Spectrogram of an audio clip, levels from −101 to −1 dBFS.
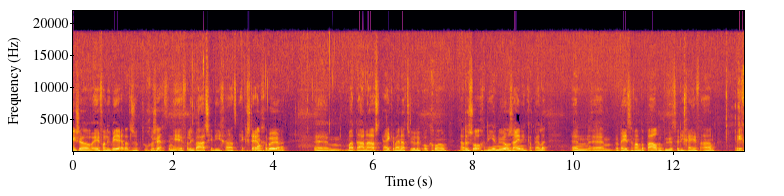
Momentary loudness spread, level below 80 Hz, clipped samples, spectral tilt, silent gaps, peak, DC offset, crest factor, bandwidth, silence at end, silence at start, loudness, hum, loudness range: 6 LU; -32 dBFS; under 0.1%; -4.5 dB/octave; none; 0 dBFS; under 0.1%; 16 dB; 19.5 kHz; 0 s; 0 s; -16 LUFS; none; 1 LU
